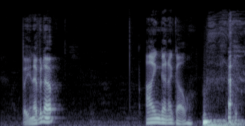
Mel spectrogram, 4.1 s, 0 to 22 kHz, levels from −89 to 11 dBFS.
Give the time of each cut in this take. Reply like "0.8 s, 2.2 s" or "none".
none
